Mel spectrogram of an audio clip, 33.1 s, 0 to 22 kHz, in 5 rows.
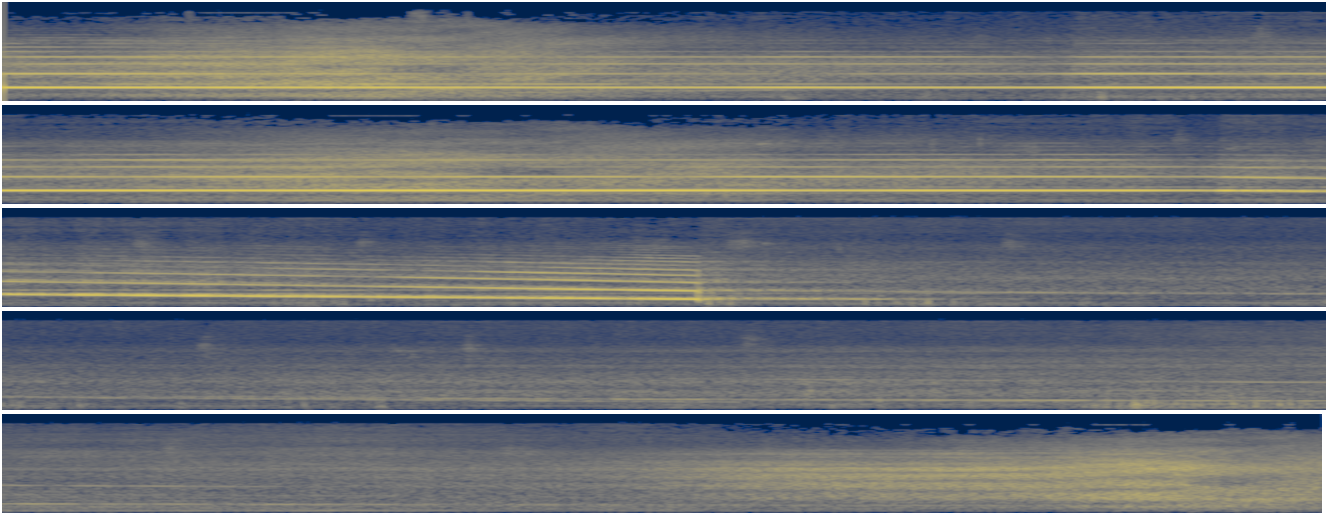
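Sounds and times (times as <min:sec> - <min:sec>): warning siren steady tone: 0:00.0 - 0:33.0.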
